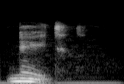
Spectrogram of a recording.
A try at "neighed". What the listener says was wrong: Good, good.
